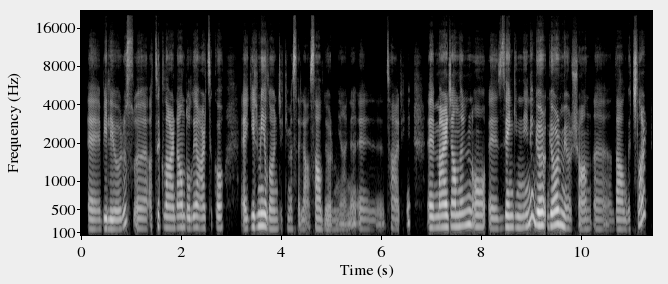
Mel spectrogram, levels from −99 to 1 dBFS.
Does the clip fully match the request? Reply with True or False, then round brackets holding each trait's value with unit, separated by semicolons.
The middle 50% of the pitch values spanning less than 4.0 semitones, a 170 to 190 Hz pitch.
True (3.4 semitones; 185 Hz)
